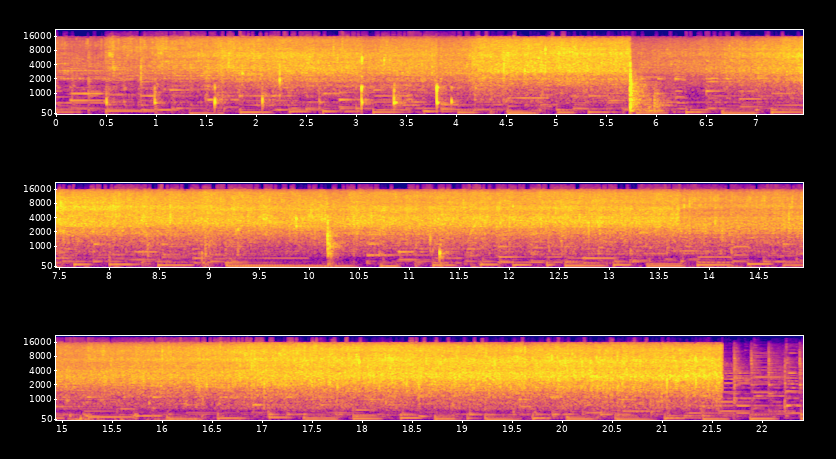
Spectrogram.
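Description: Shrimp fry in a hot pan with a steady, crackling sizzle, close and continuous, and occasional louder pops and stirring clatter along the way.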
